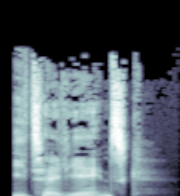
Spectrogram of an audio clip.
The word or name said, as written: italienske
